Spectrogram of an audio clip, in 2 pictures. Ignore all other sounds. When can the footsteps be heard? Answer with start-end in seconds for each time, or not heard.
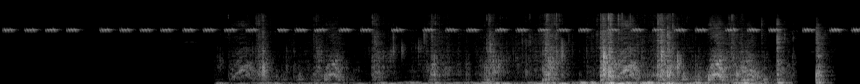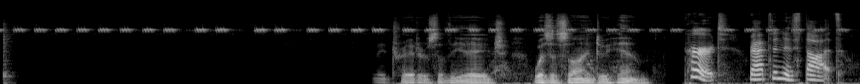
2.1-8.8.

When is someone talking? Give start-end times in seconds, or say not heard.
12.3-17.1.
